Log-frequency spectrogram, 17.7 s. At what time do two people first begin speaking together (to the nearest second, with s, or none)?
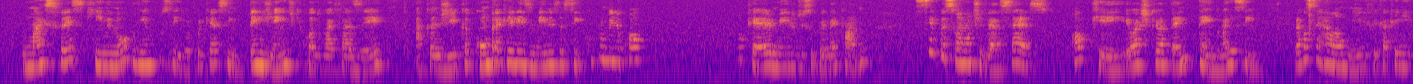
none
